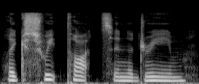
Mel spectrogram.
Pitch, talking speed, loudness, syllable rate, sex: 185 Hz, 180 wpm, -16 LUFS, 3.5 syllables/s, female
